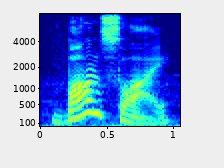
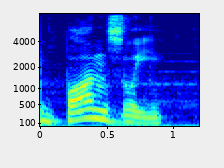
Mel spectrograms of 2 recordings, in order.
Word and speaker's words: Bonsly: And its pre-evolution is called Bonsly, and you'll hear motherfuckers out there say Bonsley. As if it's not a combination of bon from bonsai, sly as in sneaky, bonsai, sly, bonsai, bonsly.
